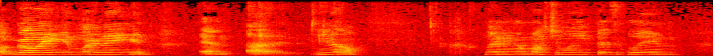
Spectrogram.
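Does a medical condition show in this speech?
Yes: cerebral palsy.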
